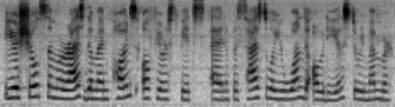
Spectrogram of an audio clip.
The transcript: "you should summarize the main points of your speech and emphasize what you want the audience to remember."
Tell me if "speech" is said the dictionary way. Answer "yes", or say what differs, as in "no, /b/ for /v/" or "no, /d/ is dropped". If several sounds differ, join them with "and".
no, /s/ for /tʃ/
